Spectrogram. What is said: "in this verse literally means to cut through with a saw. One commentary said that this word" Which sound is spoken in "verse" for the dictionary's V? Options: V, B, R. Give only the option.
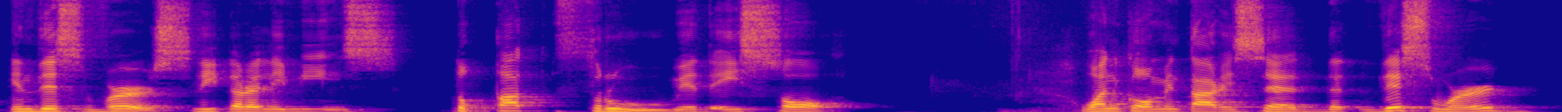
V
